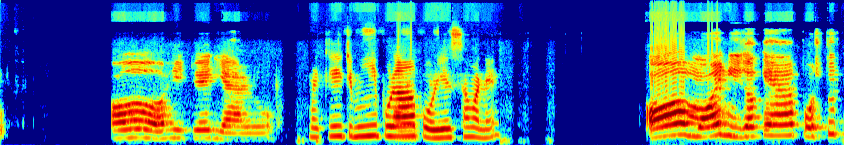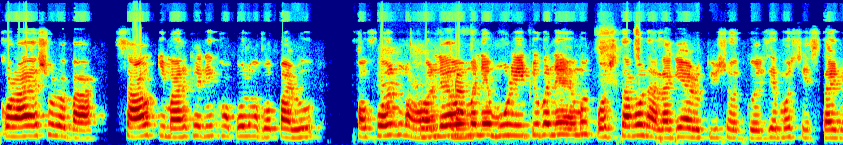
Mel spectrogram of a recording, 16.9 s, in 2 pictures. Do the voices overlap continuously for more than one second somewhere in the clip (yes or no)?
no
